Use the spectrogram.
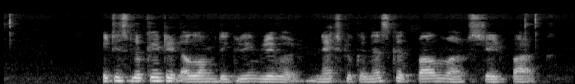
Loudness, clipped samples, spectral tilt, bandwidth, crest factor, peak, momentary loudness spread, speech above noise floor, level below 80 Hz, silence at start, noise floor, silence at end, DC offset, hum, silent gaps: -19 LUFS; under 0.1%; -5.5 dB/octave; 11.5 kHz; 16 dB; -4 dBFS; 9 LU; 39 dB; -56 dBFS; 0.1 s; -58 dBFS; 0.4 s; under 0.1%; none; none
